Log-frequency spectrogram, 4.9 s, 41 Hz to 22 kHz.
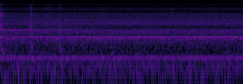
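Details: Flashforge Adventurer 3 3D printer, four years and about 1300 hours of use, homing during Z-axis calibration: soft, steady fan hum and a faint high whine as the bed moves, hardly any stepper growl. Normal quiet stepper operation.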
